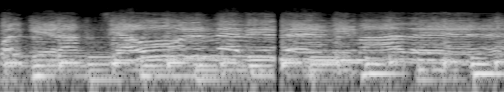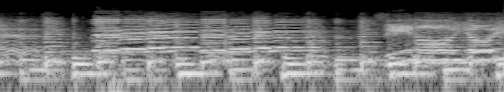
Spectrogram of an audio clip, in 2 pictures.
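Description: Norteño music in an instrumental break between sung lines: an accordion melody over strummed guitar and a steady alternating bass.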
